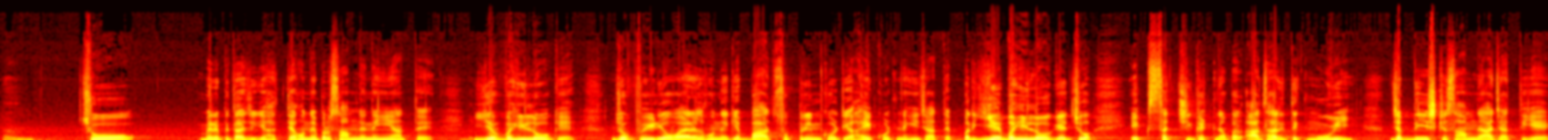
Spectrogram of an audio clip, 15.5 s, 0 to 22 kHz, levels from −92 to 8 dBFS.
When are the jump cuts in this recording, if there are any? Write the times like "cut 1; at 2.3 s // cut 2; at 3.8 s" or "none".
none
